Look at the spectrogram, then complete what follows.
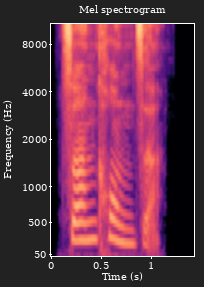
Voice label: "钻空子", Chinese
